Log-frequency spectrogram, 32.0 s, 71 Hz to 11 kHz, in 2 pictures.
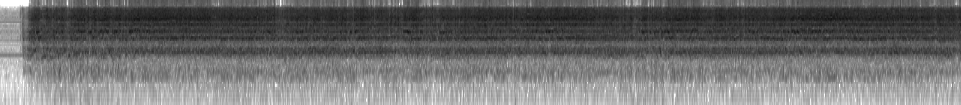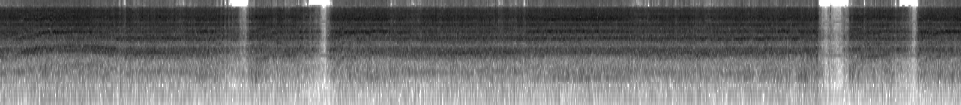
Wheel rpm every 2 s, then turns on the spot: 110, 220, 220, 230, 230, 210, 230, 230, 270, 210, 100, 200, 210, 220, 200, 110.
none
